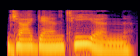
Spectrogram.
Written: gigantean

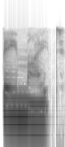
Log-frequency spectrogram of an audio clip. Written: boehmite

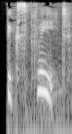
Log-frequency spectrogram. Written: explete

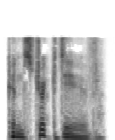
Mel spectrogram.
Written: constrictiveness

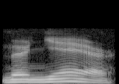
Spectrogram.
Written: meuniere

